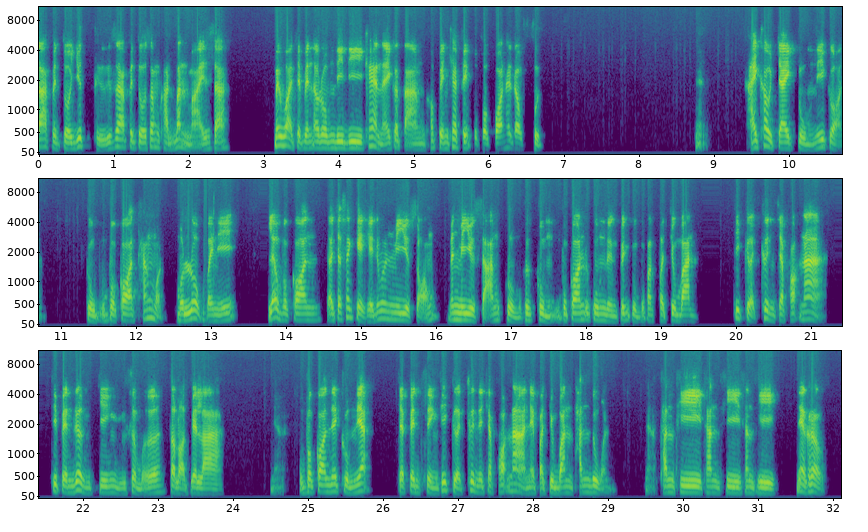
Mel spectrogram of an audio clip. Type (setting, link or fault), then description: link, video call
